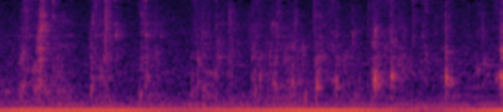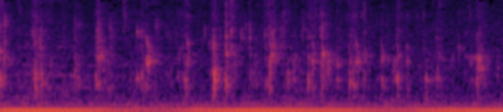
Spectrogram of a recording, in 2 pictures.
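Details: A pit bull eating a raw leg of lamb chews noisily, with wet crunches and snaps in quick, uneven bursts over a low hum.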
